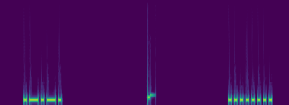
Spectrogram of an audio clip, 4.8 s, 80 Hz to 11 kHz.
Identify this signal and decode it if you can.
Morse code, heard as a keyed tone, about 25 wpm, 700 Hz. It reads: <AR> <HH>
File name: Single Punctuation-Prosign - 25wpm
